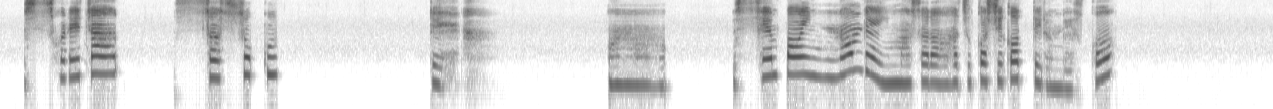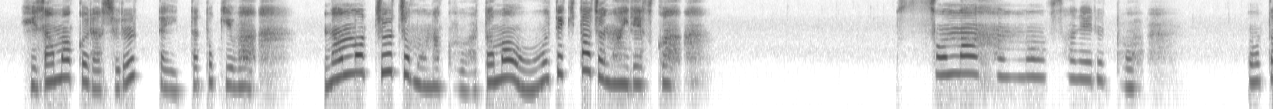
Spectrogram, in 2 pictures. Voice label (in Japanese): お礼に耳かきをしてあげますっ(耳かき), ASMR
